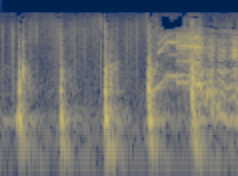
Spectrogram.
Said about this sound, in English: Good heavens, there is a horse in the kitchen. Not anymore. He's coming right here. Stand back, everybody.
